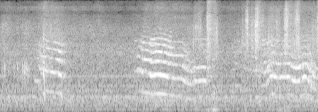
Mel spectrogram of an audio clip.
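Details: Day-old Rottweiler pup undergoing tail and dewclaw removal lets out short, high, wobbling squeals, three distinct cries within a few seconds, with a low mechanical hum and brief handling knocks.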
